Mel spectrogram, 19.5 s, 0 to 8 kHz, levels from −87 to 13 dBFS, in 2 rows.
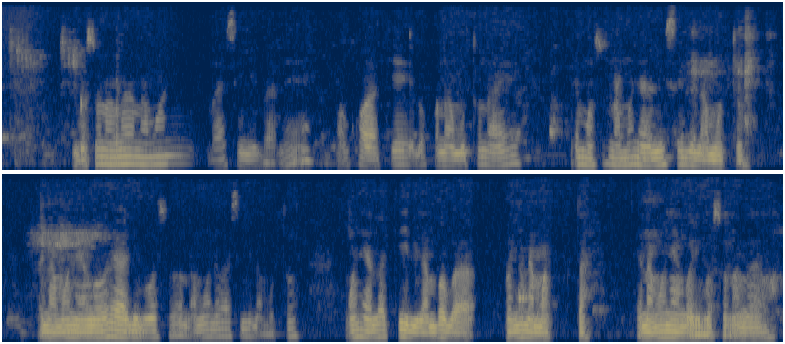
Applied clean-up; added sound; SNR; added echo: none; none; none; none.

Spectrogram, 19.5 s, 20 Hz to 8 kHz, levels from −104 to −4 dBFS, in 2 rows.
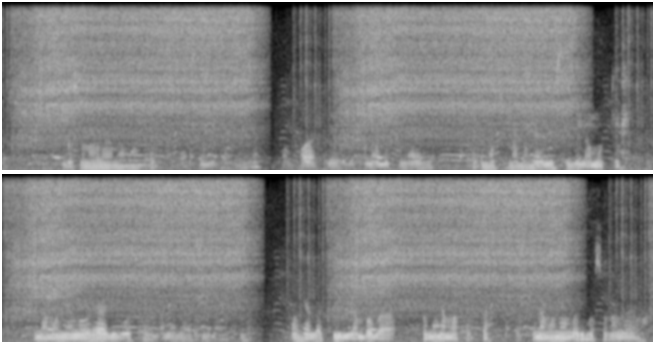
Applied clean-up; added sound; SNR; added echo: none; Hiss; 1 dB; none.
